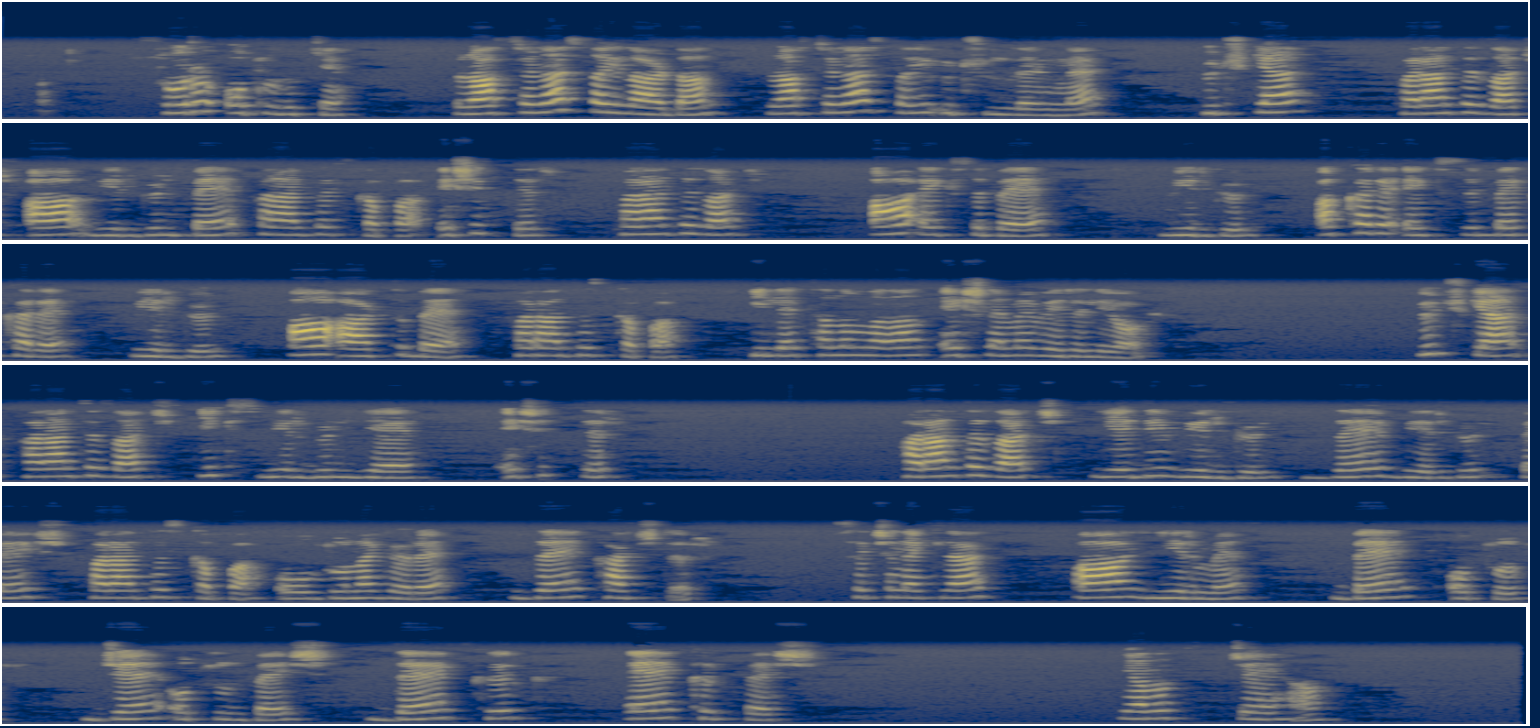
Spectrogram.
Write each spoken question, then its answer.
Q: Üçgen parantez aç x virgül y eşittir parantez aç 7 virgül z virgül 5 parantez kapa olduğuna göre z kaçtır?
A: Yanıt Ceyhan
